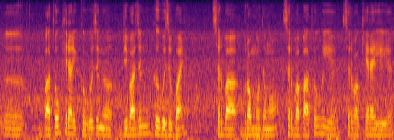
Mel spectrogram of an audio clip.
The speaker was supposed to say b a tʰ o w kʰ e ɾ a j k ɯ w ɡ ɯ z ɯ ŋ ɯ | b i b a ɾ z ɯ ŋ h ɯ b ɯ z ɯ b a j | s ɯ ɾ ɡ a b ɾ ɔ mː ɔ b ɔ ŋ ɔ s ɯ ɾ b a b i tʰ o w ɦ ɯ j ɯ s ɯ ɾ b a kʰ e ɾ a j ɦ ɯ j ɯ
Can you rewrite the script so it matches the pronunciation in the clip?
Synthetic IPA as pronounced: b a tʰ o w kʰ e ɾ a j k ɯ w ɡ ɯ z ɯ ŋ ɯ | b i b a ɾ z ɯ ŋ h ɯ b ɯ z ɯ b a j | s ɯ ɾ b a b ɾ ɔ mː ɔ d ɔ ŋ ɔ s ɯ ɾ b a b a tʰ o w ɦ ɯ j ɯ s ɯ ɾ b a kʰ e ɾ a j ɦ ɯ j ɯ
